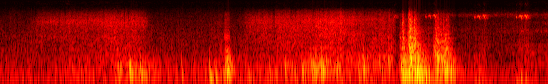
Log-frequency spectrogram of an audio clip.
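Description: A man scuffles and thumps heavily against a door.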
